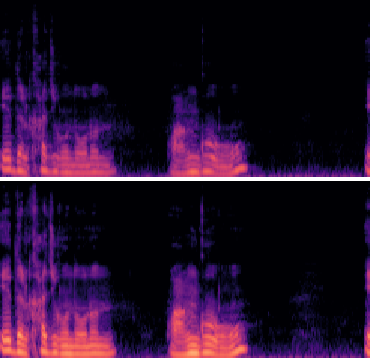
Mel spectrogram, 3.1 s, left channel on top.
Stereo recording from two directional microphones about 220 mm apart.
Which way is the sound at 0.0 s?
60° right (ahead or behind).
